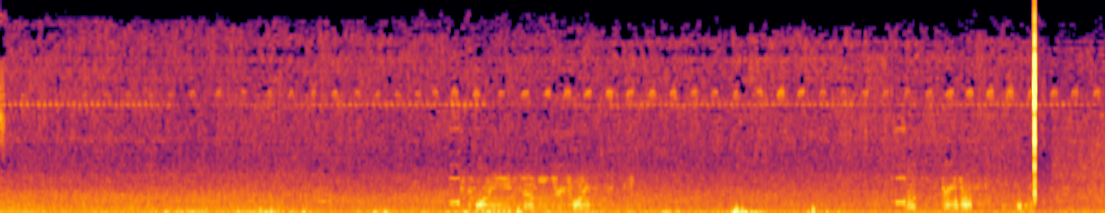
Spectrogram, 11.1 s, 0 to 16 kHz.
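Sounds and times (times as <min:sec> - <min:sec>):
low outdoor rumble: 0:00.0 - 0:11.0
faint distant voices: 0:07.8 - 0:10.3.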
